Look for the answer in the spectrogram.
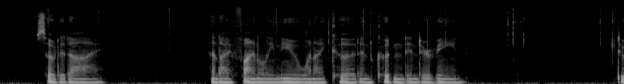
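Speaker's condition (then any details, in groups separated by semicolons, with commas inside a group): No condition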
